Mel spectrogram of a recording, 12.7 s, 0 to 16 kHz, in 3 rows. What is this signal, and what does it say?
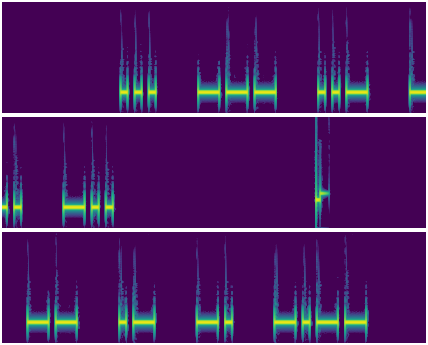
Morse code, heard as a keyed tone, about 17 wpm, spaced as for 12 wpm, 700 Hz. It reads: SOUND MANY
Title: 2x Character Spacing - Top 100 Words - 17wpm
